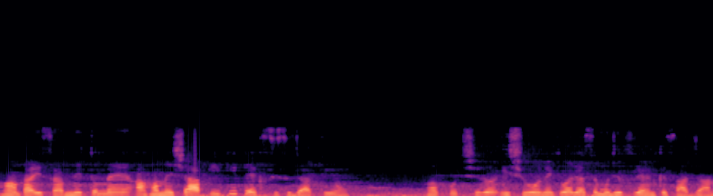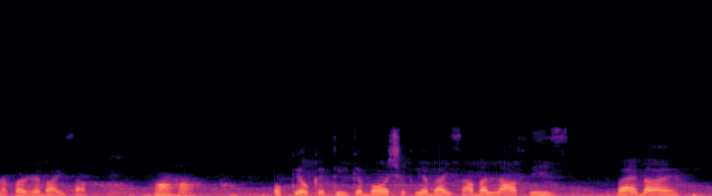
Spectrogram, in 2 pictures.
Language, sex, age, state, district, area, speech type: Urdu, female, 18-30, Maharashtra, Nashik, urban, spontaneous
